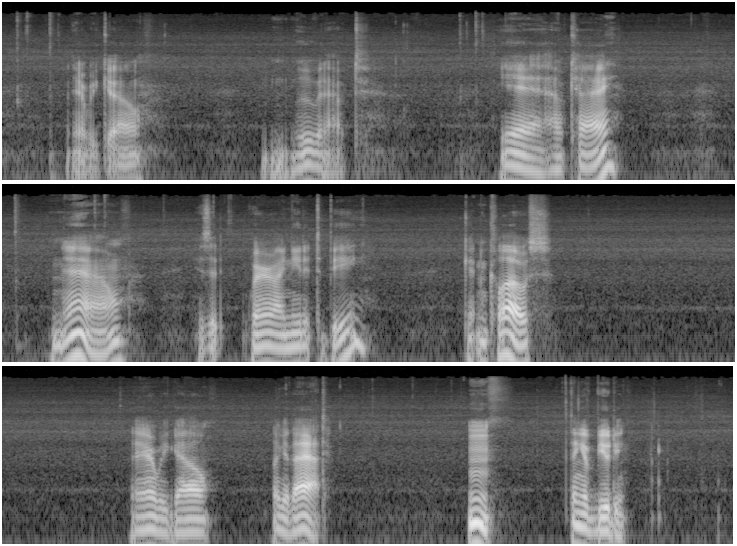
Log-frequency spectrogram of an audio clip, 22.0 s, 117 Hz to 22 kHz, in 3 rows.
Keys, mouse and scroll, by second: 0.2 a, 0.5 b, 2.4 click, 4.6 a, 4.8 Tab, 5.1-5.7 scroll down 2, 6.1 middle click, 7.5 KP_Decimal, 8.3 z, 8.6-9.2 scroll up 4, 9.2 shift+middle click, 9.8 middle click, 11.9 click, 16.0-16.5 scroll down 4, 16.5 middle click, 18.0 shift+middle click, 18.5-19.1 scroll down 2, 19.0 shift+middle click, 19.5 middle click, 19.6 scroll down 1.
